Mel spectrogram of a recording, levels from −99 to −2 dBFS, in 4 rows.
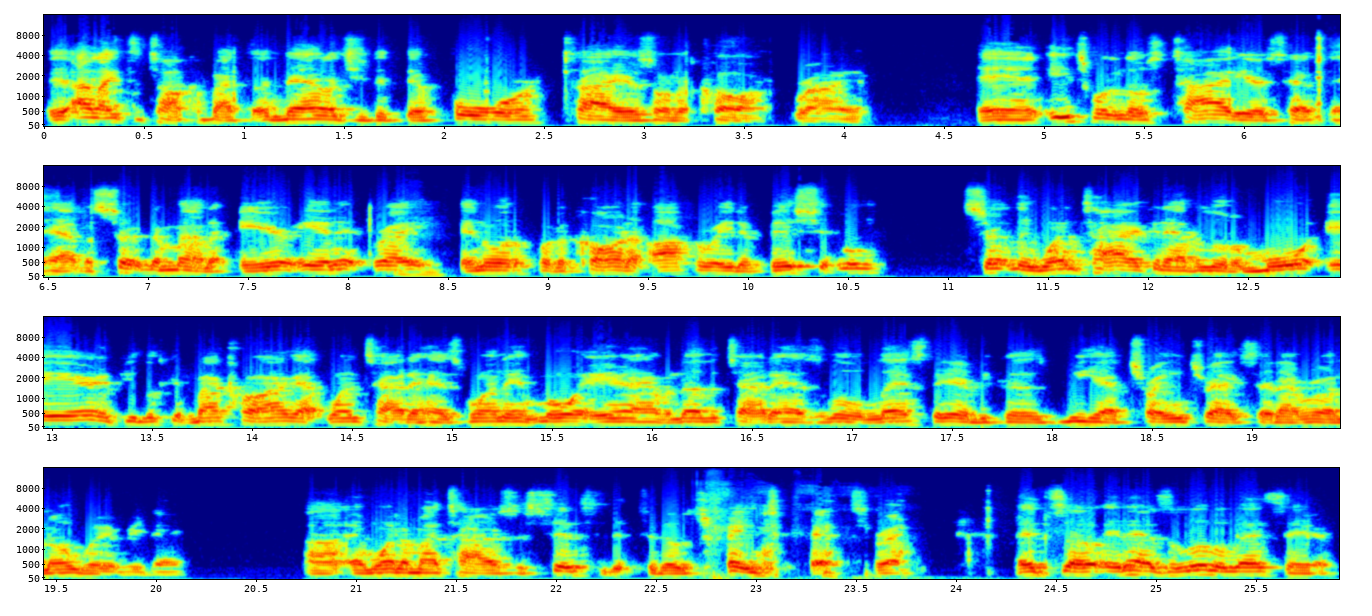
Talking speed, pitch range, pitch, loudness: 250 wpm, 105-120 Hz, 115 Hz, -16 LUFS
